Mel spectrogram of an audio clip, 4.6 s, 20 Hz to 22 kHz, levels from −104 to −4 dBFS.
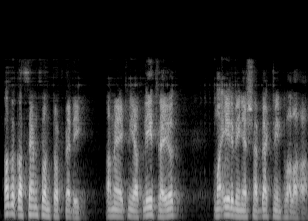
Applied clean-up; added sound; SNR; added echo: neural mask model DeepFilterNet 3.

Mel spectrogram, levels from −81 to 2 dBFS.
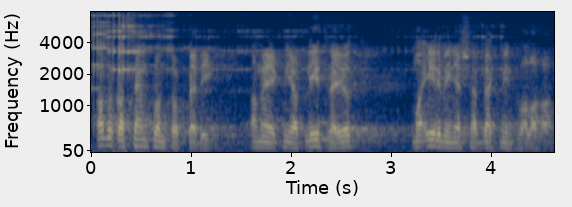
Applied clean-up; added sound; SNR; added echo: none; Coin (dropping); 9 dB; reverberation time 2.5 s.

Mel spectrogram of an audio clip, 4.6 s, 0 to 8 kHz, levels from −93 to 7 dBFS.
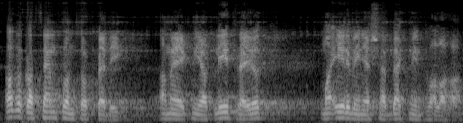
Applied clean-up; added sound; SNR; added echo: neural separator model SepFormer DNS4.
